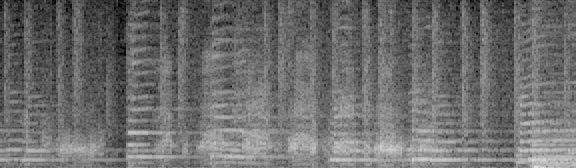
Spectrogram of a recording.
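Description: Two angry ducks quack loudly and close in rapid, overlapping bursts, with a sharp thump at the end and no talking.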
